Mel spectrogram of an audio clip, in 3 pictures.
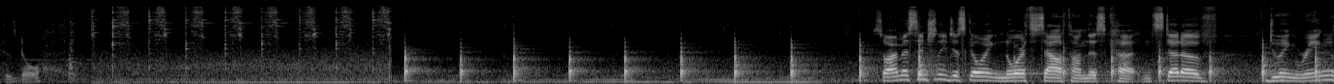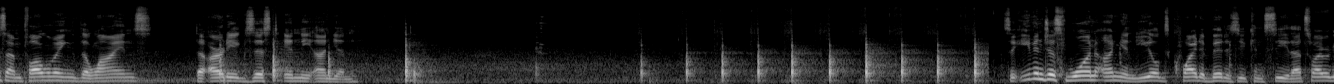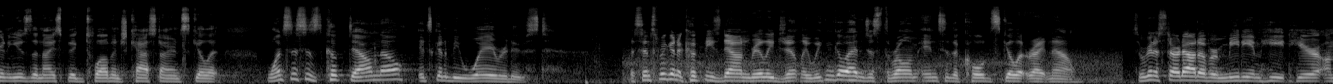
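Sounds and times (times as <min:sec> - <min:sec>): knife scraping on honing rod: 0:00.5 - 0:08.7.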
